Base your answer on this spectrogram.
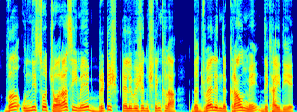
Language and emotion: Hindi, neutral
